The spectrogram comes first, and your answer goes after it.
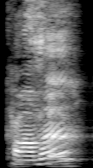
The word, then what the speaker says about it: Kamala: And the way they did it on this side say, comma. Comma, like the punctuation mark. And then la, like la la la la la. Comma, la.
